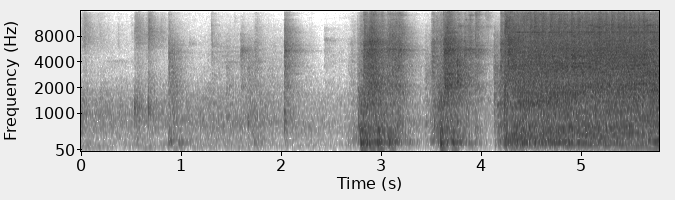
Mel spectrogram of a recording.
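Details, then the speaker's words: 1997 Suzuki RM250 two-stroke, choke on, idle screw backed out: fires in ragged bursts then screams into a steady high rev that won't drop; owner suspects carb, possibly needle installed wrong on slide; high runaway idle. "That was scary, guys. Idol went crazy, but she ran. I had the choke on."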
